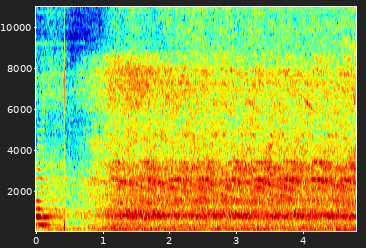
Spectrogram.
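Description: Class 390 Pendolino electric train running through the station at speed: a loud rush of wheel and air noise that builds over the first second, then holds steady as the coaches pass.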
